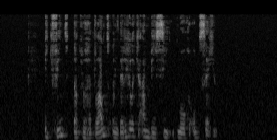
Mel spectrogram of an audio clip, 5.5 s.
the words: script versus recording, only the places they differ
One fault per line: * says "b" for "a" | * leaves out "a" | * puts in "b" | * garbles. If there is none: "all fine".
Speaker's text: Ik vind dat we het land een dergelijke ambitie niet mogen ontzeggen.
* leaves out "niet"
